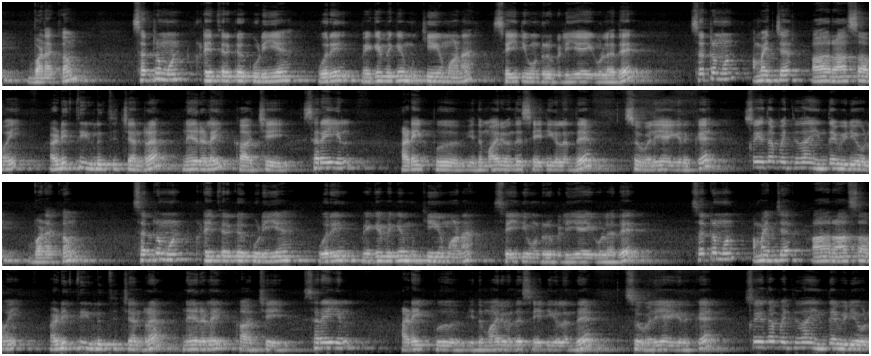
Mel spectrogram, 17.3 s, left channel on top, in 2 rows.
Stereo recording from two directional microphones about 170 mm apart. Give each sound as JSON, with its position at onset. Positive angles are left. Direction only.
{"t": 0.3, "sound": "speech", "side_deg": 40}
